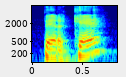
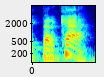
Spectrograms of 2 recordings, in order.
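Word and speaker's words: perché: you will find that in many parts of italy especially in the north they will say perca they will open up that final it's not correct but if they say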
